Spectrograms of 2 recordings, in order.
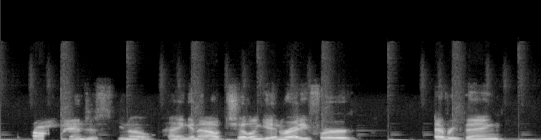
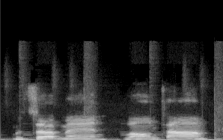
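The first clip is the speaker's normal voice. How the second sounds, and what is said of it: Country-sounding accent. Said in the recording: “sound so country”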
